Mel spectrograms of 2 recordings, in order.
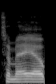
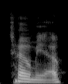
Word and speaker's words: Tomeo: Some people pronounce it Tomeo, but I think it's Tomeo. The Coach Dom Tomeo from Triton Regional High School.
